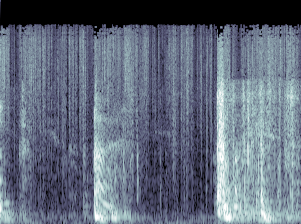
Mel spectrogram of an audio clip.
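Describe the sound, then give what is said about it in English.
A locked study door is forced open: a heavy thud against it, a short pause, then a second louder blow that bursts into a crashing, splintering clatter as it gives way. “I'm going to break in the door.”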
